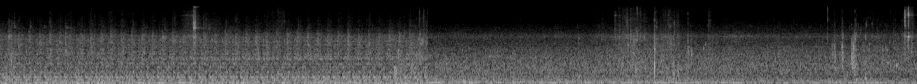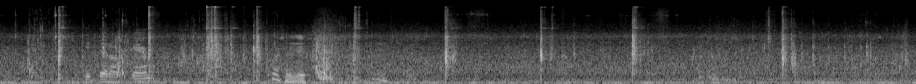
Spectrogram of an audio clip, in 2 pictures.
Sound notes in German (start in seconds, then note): 12.6 Klackern geht weiter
